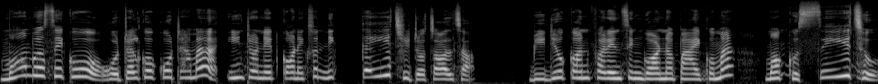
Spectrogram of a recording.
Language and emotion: Nepali, happy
